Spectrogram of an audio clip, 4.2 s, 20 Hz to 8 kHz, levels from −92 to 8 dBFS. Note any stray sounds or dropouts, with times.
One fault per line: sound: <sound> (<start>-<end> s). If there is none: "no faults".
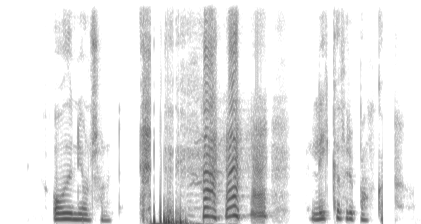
sound: laugh (1.4-2.9 s)
sound: dropout (3.8-4.0 s)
